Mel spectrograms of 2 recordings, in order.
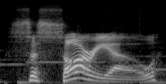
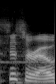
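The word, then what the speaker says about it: Sicario: Next week, I will be back with my reviews of The Martian, Cesario. I think that's how you say it. I know it's not Cicero, because Benicio del Toro said so on television.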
